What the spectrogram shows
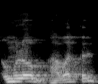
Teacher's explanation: when we pronounce it, then we don't pronounce the a part. It's deleted.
